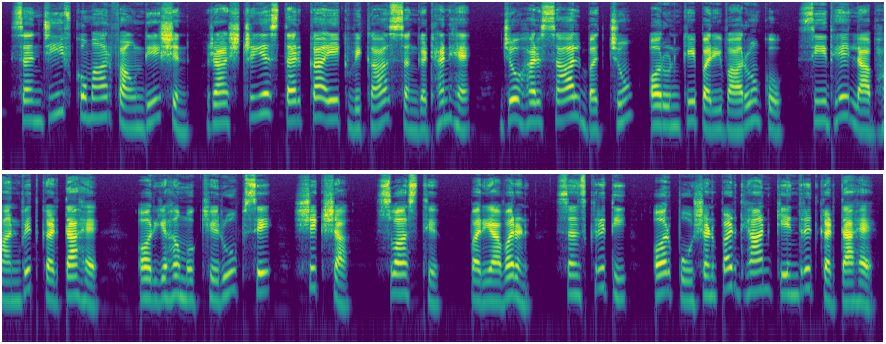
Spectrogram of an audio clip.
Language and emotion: Hindi, neutral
